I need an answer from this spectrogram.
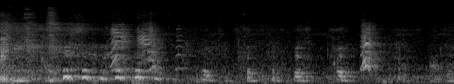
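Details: Standard Schnauzer named Dragutin, overjoyed at seeing his owner after three days apart: a run of short, high whining yelps in quick bursts, then looser whimpers, with a person's voice talking between them.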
